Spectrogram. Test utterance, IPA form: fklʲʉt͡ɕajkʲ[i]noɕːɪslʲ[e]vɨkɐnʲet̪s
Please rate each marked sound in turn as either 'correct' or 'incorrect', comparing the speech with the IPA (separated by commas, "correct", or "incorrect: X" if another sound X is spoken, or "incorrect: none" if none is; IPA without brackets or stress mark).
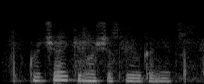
incorrect: ɪ, incorrect: i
